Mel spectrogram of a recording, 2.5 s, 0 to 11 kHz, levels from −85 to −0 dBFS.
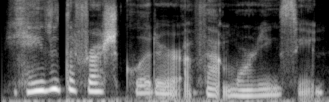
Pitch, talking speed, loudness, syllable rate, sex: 210 Hz, 220 wpm, -18 LUFS, 5.4 syllables/s, female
